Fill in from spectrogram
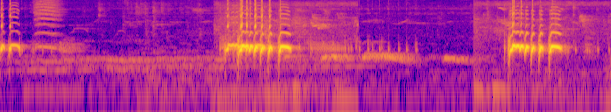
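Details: Zebra dove of a local strain, singing briskly: two loud staccato bursts of rolling, bubbling coos about three seconds apart, separated by faint low murmuring notes.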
